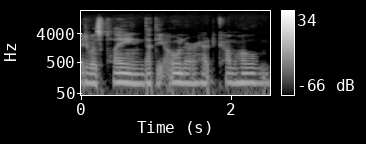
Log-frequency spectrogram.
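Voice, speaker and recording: Soft-spoken and calm, a man speaks at a fairly slow pace in a fairly low, monotone voice with flat intonation. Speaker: narrator. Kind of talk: sleep story. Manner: soft, ethereal, calm.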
